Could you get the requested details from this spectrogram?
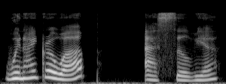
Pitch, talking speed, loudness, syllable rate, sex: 250 Hz, 160 wpm, -17 LUFS, 4.8 syllables/s, female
